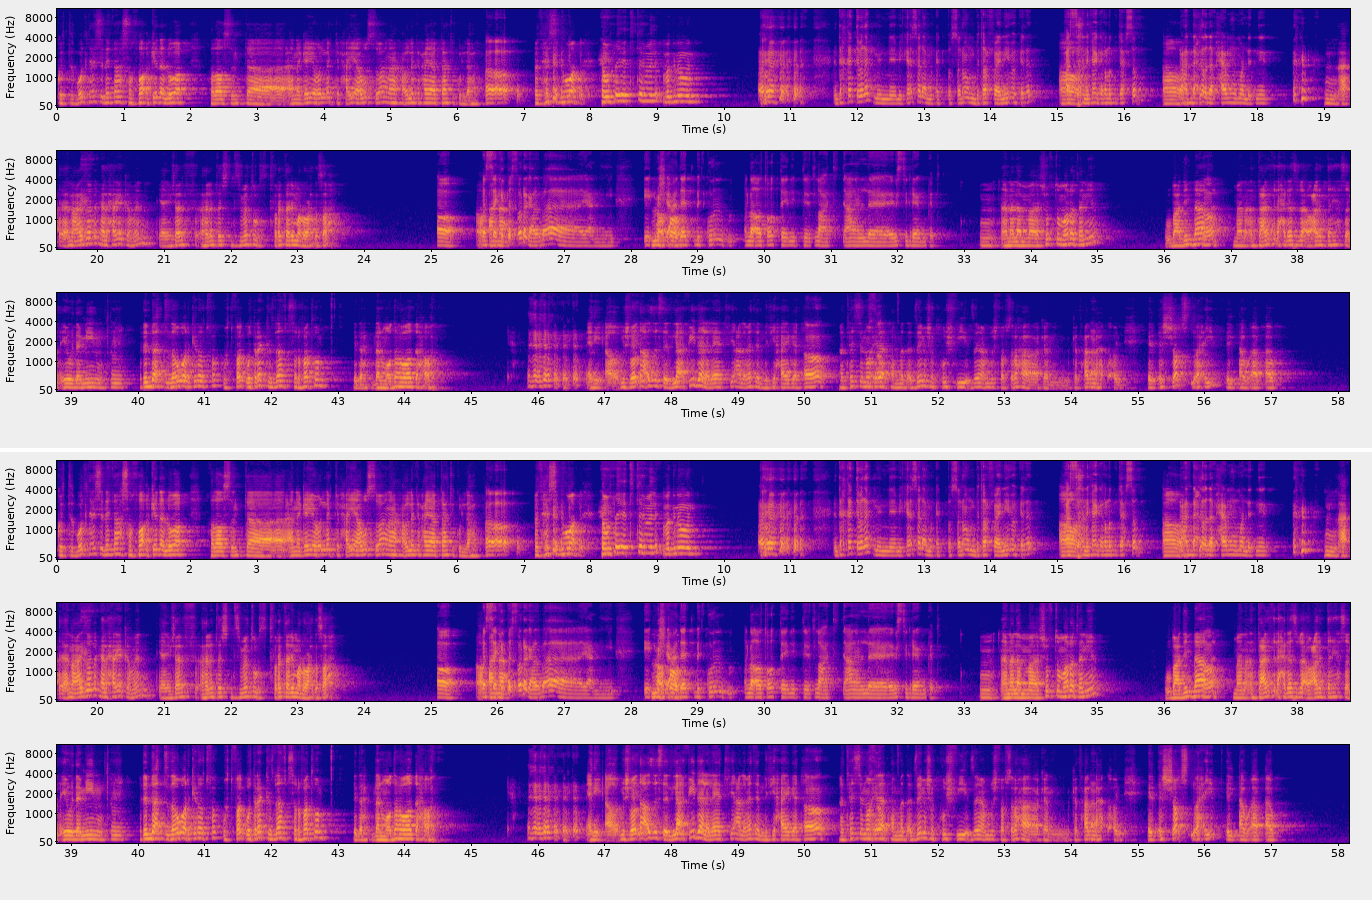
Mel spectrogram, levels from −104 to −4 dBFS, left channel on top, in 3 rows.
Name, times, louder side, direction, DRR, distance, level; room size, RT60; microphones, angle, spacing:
voice 1, 0.0-2.0 2.3-6.3 7.2-7.8 8.2-9.6 15.0-15.4 16.6-16.9 19.0-23.6 25.7-26.2 28.3-28.7 33.2-35.0 36.0-36.8 37.0-39.6 40.1-42.8 43.2-44.5 46.7-50.0 50.7-57.0, right 2 dB, 70° right, 0.8 m, -32 dB
voice 2, 6.4-7.0 7.3-7.5 8.2-8.3 10.5-14.6 15.1-16.3 16.8-18.2 18.5-18.8 19.7-19.8 25.1-25.3 25.8-27.7 28.2-28.8 29.2-32.6 36.6-36.8 39.6-39.8 40.4-40.6 43.9-44.1 45.8-46.7 47.4-47.5 50.0-50.3 50.9-51.2 54.3-54.4, right 1 dB, 10° right, 0.5 m, -34 dB
22.5 x 15.0 x 2.9 m
head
